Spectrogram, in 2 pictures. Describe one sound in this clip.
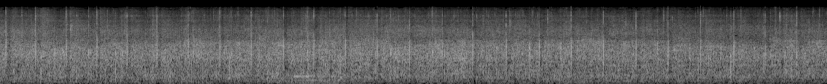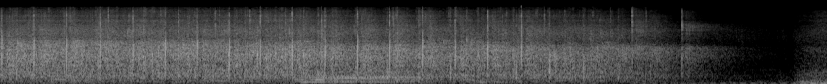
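An audience applauds in an echoing hall, then the clapping fades away.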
